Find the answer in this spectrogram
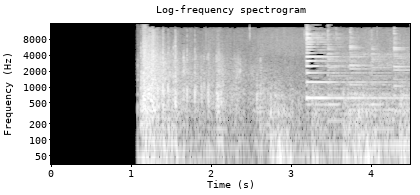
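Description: Silence for about a second, then a thunder-and-rain sound effect starts suddenly as the intro of a new reggae track. About two seconds later pitched music comes in over it.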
